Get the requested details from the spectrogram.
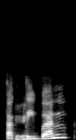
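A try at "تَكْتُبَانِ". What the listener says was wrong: Taktuban. Nah, jangan diubah huruf sebelum akhirnya. Taktuban. Tetap yang diubah cuma huruf mudharaahnya saja, Mbak. Taktuban.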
